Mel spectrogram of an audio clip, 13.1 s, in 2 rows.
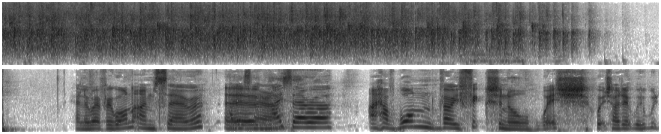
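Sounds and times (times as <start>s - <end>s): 
audience applause: 0.0s - 6.1s
speech: 7.4s - 13.1s.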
